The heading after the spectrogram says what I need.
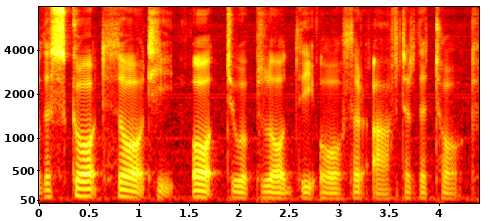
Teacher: Now, here we have a merge of lot and thought.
